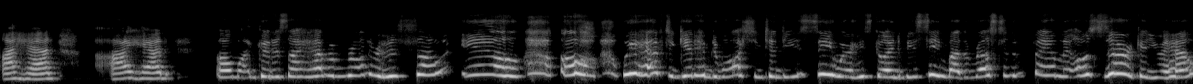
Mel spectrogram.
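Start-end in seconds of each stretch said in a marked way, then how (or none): 2.2-12.0 fake, weepy, tearful pleading, pitched high. Retelling pleading with a train master: imitating fake crying plea. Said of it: "I turned on the waterworks and I got my handkerchief out and I was crying".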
